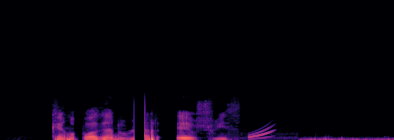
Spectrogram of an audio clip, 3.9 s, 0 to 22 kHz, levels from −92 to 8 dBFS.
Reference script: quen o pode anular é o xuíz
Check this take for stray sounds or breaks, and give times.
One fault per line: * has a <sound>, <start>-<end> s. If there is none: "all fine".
* has a dropout, 1.3-1.4 s
* has a chirp, 2.5-2.8 s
